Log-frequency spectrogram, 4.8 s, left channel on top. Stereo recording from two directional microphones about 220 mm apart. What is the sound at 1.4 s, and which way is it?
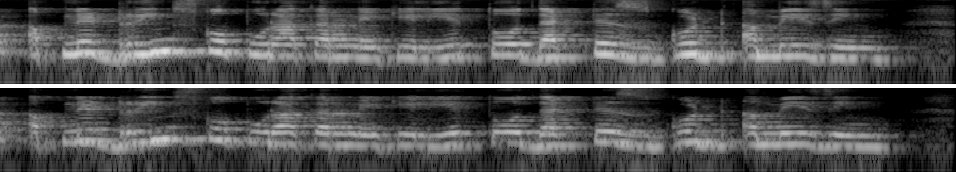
A woman's voice, 45° left (ahead or behind).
